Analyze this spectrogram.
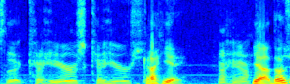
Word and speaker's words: cahier: How do you pronounce the cahiers?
